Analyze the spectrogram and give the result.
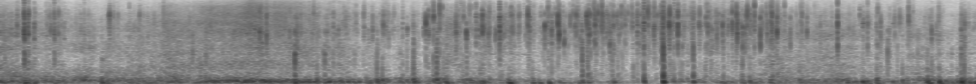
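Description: Long nails scratch the textured surface of a dark, glossy plastic bubble mailer laid over the microphone. Dense, bright crinkling and scratching is broken by sharp plastic clicks and ticks over a low, muffled rumble.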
